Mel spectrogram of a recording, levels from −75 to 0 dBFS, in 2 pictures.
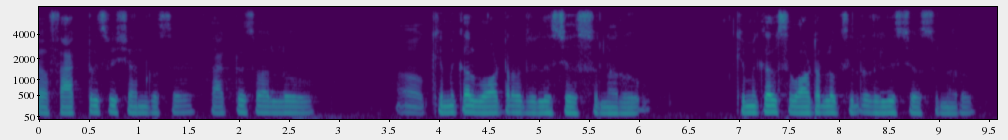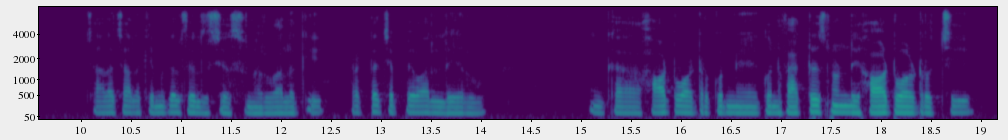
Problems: background sounds at intervals, low volume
